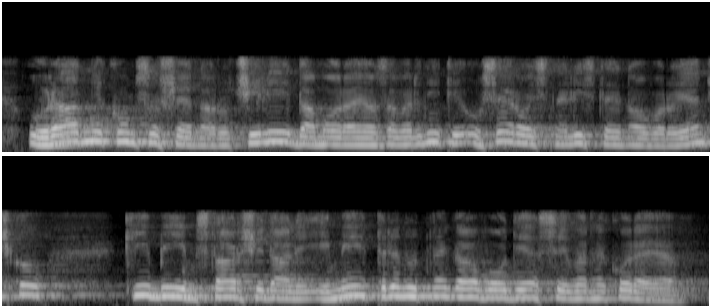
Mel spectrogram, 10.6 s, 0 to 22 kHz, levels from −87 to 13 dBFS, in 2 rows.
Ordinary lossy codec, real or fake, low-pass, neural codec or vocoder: none; real; 5.4 kHz; none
